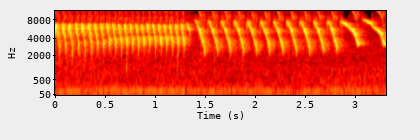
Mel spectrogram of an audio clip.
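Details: Belgian canary delivering a fast high rattling trill followed by a string of quick downslurred whistled notes repeated several times a second, faint low hum underneath.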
